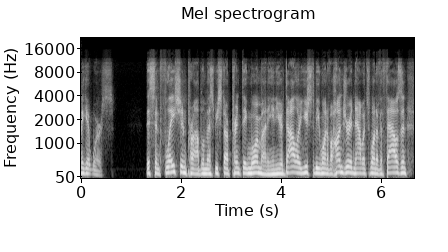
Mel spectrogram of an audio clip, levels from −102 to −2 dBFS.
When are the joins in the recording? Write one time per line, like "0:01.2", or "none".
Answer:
none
